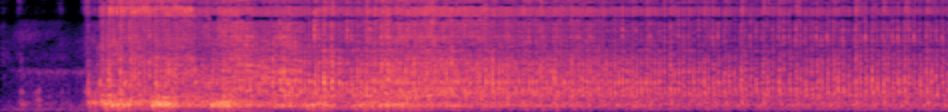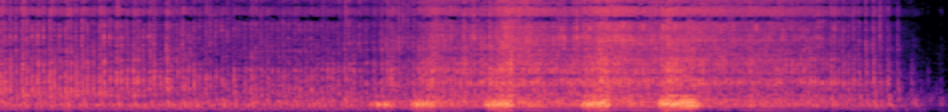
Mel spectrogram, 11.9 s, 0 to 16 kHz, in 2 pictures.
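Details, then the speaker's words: 2016 Suzuki RM85 two-stroke dirt bike from basement, owner says it needs a crank: fires and runs ragged, needs repeated throttle blips, then dies; won't idle, carburetor suspected, not confirmed. "and John it doesn't idle for some reason probably just a carburetor"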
